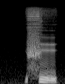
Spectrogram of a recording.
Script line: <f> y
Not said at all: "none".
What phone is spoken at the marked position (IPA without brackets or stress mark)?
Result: f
